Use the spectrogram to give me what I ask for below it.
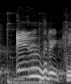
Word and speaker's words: Endrick: Well, 17-year-old Brazilian striker Endrick, did I say it right? – You got it. – Yes, I got it.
